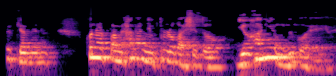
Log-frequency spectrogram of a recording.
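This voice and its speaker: Older man preaching lively in a church. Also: a little fast, creaky. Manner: lively, acts out quotes with big pitch swings. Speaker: guest elder preaching at a revival. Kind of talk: sermon. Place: church sanctuary floor, not the pulpit. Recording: roomy, dull lo-fi church recording.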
